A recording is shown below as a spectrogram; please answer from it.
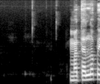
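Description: Near silence broken by a few faint, short clicks, then a narrator's voice speaking Hindi from about a second and a half in.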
